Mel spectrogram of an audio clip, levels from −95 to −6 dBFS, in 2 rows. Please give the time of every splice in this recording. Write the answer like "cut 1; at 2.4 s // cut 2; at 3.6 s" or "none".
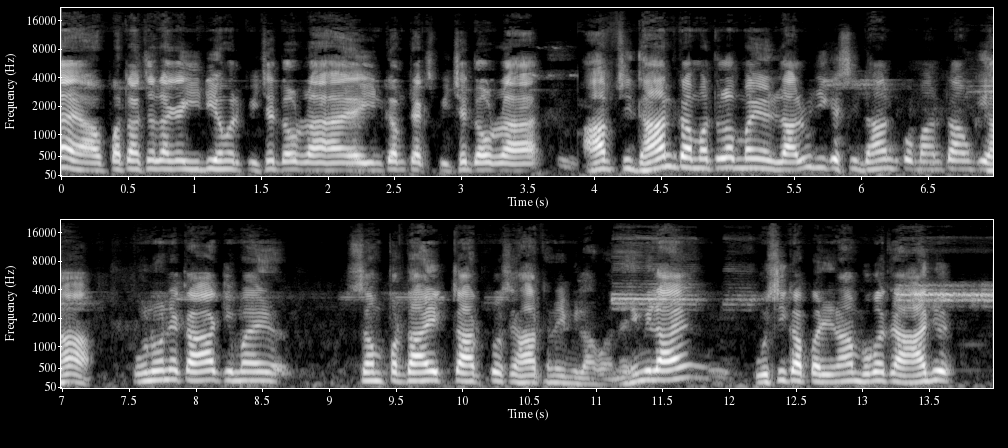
cut 1; at 3.7 s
